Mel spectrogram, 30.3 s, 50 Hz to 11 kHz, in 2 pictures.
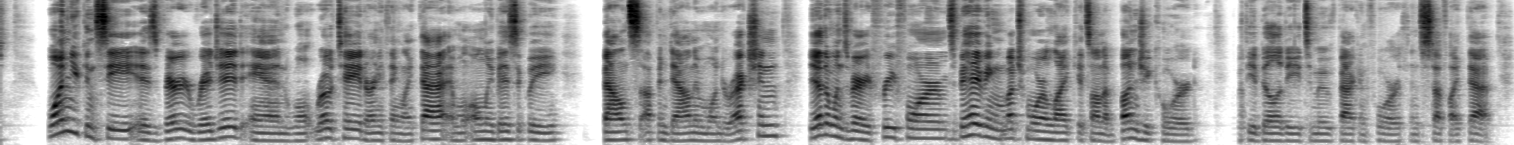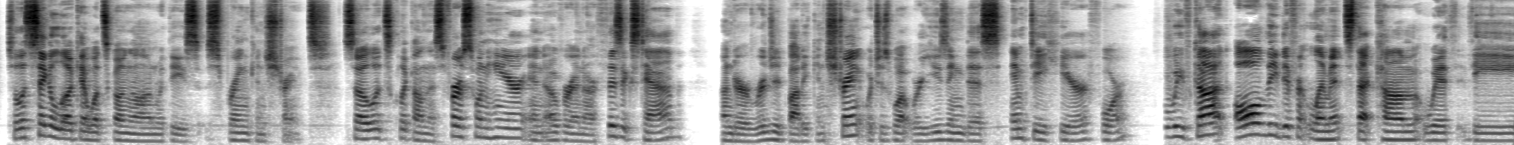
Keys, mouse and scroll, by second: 18.5 click, 19.2 click, 20.9 click, 22.6 click, 23.7 scroll up 1, 24.9-25.6 scroll up 1, 25.6 shift+middle click, 29.9 click.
